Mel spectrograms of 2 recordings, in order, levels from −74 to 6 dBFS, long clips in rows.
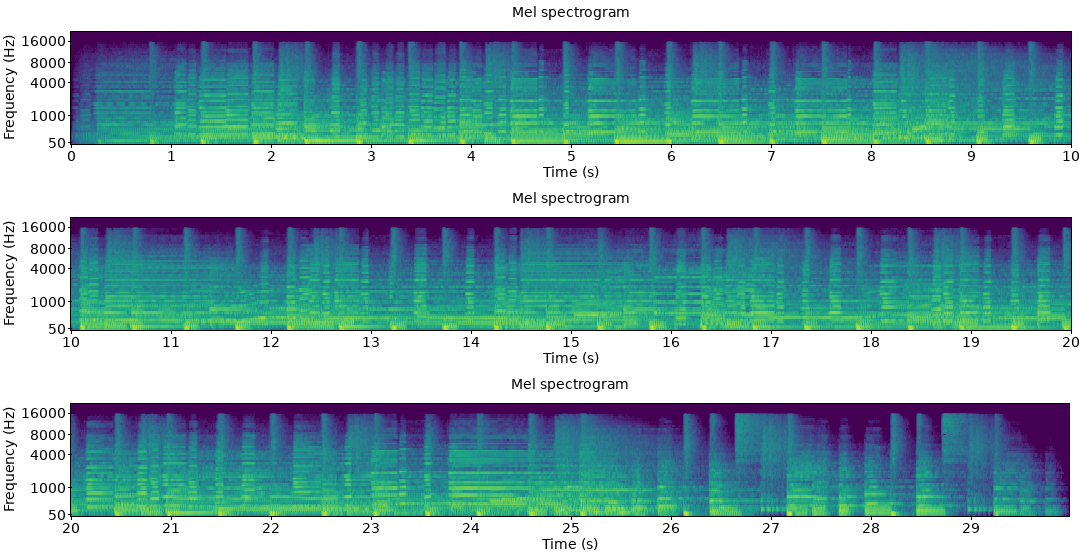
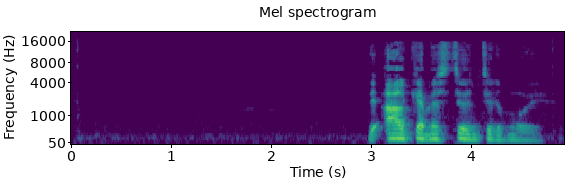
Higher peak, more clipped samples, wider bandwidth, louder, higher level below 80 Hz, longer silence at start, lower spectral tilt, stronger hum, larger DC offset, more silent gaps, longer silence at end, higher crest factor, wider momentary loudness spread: about the same, 0 dBFS vs -2 dBFS; neither; about the same, 15.5 kHz vs 16.5 kHz; first, -13 LUFS vs -19 LUFS; first, -20 dBFS vs -58 dBFS; second, 0.1 s vs 3 s; about the same, -5 dB/octave vs -5 dB/octave; neither; neither; neither; second, 0.1 s vs 0.25 s; second, 12 dB vs 24 dB; second, 6 LU vs 20 LU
